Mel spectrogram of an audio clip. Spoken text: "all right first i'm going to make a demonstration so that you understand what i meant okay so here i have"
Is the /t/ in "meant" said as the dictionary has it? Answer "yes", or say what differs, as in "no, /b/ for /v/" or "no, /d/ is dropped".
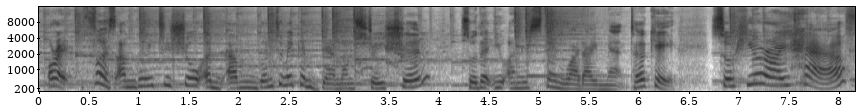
yes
